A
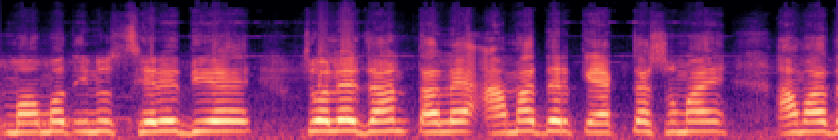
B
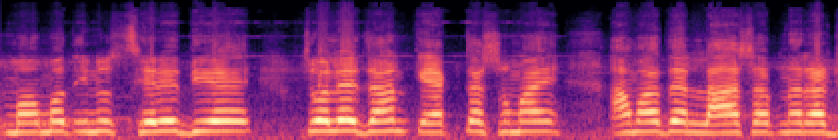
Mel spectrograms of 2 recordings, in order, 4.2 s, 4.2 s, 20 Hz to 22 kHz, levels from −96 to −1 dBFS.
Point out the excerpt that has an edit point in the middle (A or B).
B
